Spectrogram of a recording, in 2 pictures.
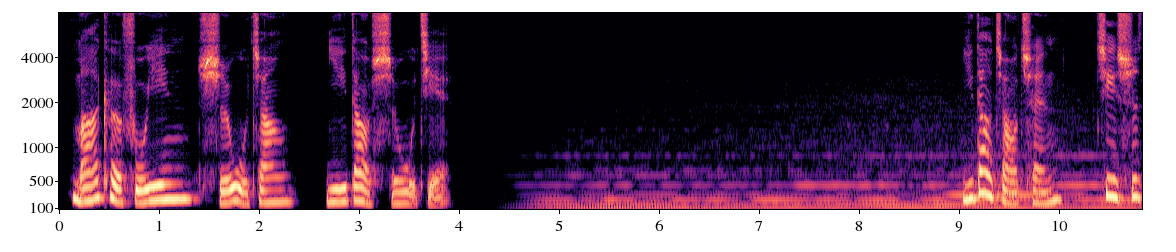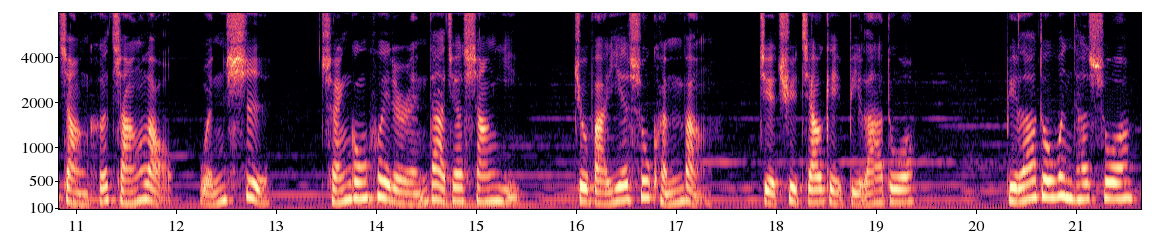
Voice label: Voice Over Chinese; Journey to the Cross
